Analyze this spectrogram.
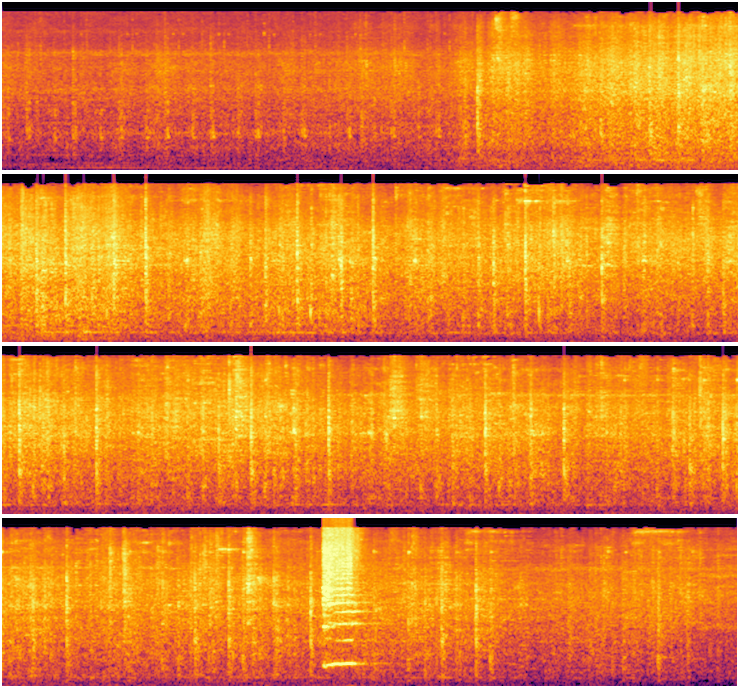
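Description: Steam railway crane's engine working: a continuous clattering of machinery with a steady hum underneath, which sets in about four seconds in. One short, loud whistle toot sounds near the end.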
